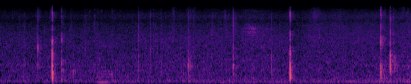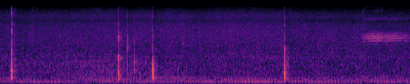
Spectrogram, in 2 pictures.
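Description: Faint outdoor background with scattered sharp ticks and taps, a dozen or so at irregular intervals, and a brief high chirp near the end.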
